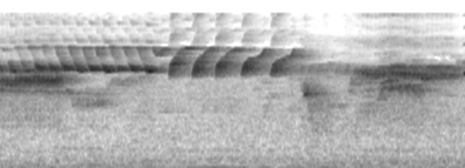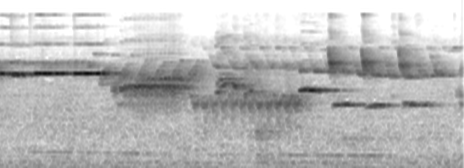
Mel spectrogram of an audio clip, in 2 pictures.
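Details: Belgian canary singing to stimulate males and bring females into breeding condition: rapid varied phrases of trills, fast repeated rising notes and short buzzy rolls, with a few sustained pure whistles, continuous throughout.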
